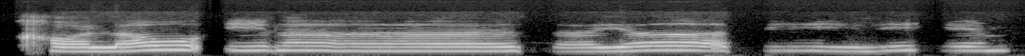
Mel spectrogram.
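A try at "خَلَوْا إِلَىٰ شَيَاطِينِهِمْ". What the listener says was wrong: Kalau ila sayat. Shin ya. Kalau ila syayatinihim.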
